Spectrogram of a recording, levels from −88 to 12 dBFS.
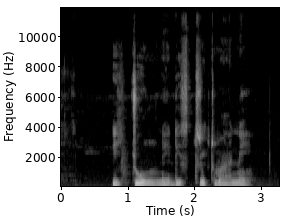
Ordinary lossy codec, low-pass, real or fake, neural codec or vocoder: none; none; real; none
